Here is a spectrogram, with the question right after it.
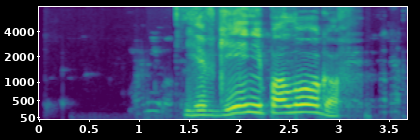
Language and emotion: Russian, positive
